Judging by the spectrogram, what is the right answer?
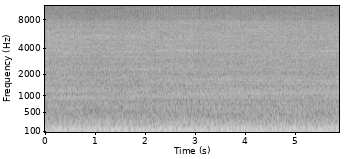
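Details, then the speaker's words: Campervan engine after overheating and cutting out: uneven, lumpy idle near stalling, won't stay running without throttle, smoke seen; a pop heard, owner suspects the serpentine belt came off; cause not confirmed. "This thing is running really [ __ ] rough."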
